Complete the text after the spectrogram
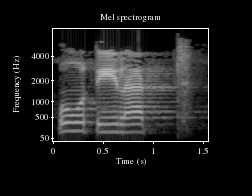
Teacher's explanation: Dan qutilat di sini qaf dalam keadaan mufakhamah. Qutilat, namun taknya tasdid.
